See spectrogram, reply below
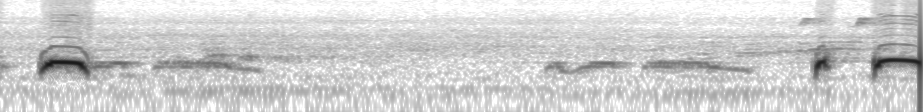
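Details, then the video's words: Decoy spotted dove calling to lure wild doves: a loud, hoarse, rounded coo opens, then soft fluttering murmurs, and a short note plus another loud coo close the phrase; quiet room, no other sounds. "Tiếng chim cu mồi gáy gọi bổi nhanh về"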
